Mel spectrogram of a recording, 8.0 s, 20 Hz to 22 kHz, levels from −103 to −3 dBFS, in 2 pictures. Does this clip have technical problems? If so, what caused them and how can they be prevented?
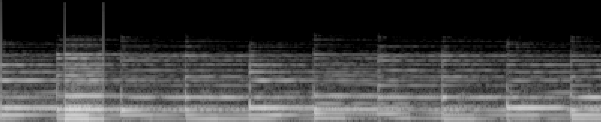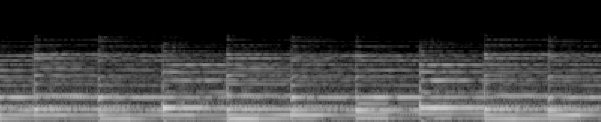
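Yes. From 0.43 to 0.68 s, an unramped digital gain change likely causes a sudden gain jump: sound and background noise rise together by about 12 dB. Ramping every gain change smoothly over a few milliseconds would prevent it.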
